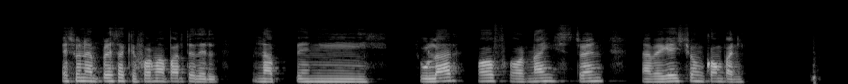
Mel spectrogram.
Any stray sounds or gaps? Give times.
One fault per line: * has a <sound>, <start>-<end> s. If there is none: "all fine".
* has a whoosh, 8.1-8.2 s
